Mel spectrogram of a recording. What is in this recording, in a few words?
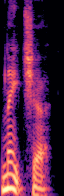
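"nature", British English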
